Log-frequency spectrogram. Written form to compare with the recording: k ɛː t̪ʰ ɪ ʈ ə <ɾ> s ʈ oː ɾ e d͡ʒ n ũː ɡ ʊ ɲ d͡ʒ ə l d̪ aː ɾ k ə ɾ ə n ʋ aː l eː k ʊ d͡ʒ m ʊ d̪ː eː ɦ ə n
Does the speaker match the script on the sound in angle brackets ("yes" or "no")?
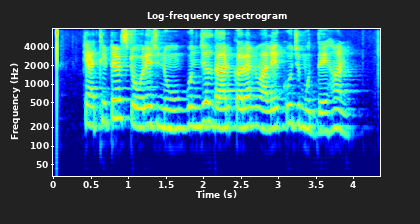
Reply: yes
